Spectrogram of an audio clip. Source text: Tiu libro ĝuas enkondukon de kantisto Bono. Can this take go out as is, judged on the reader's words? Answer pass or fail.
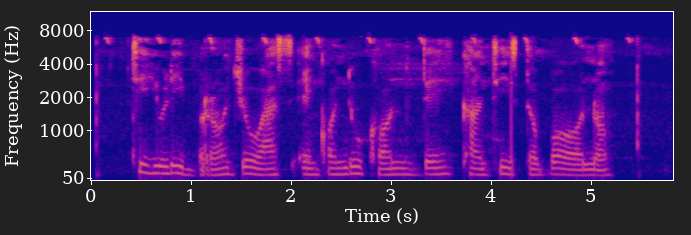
pass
